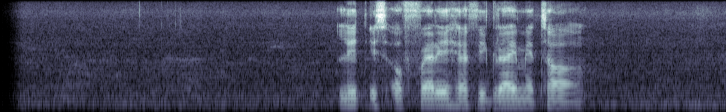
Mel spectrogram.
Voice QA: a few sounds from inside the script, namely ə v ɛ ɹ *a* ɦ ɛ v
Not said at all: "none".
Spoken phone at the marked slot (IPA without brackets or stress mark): i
